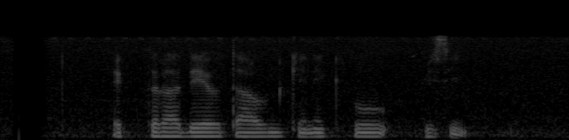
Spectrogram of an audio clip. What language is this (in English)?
Sinhala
